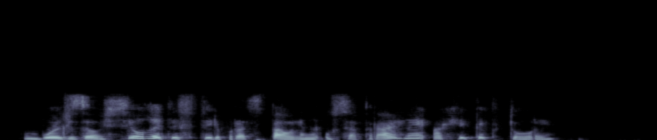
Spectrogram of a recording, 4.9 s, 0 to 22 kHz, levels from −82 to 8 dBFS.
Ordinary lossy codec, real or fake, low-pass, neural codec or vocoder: AAC, 32 kbps; fake; 7.2 kHz; codec, 16 kHz, 2 kbps, X-Codec, HuBERT features, trained on balanced general audio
